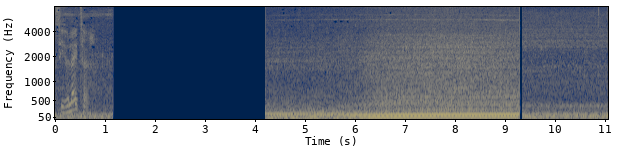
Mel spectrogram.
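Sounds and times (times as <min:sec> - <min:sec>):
car engine humming: 0:04.2 - 0:11.0
quiet rumble: 0:04.2 - 0:11.0.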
